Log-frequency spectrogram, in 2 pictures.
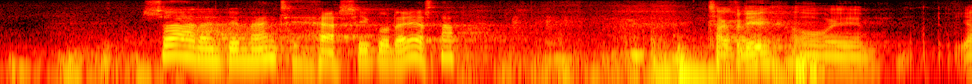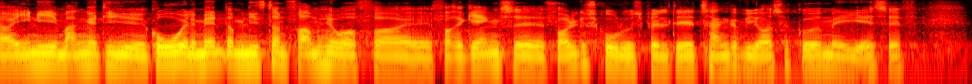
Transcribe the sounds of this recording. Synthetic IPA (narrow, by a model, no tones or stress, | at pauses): sɒ̽æɐɾɑenb̥emæŋt͡sʰe̝hæɐseɡ̥odɛɪɐsnɑ̈b̥ | t͡sʰɑ̈ɡ̥fɒ̽d̥e̝ɒ̽ø | jɑ̈ɪæɐe̝ːniːmɑ̈ŋəæd̥iɡ̥o̝ːe̝ləmen̰d̥ɐminisd̥ʁɐːnəfʁamɦeːʊ̰ɐfɒfɑ̈ʁɛɡ̥e̝ɐ̰eŋnsfɒ̽lɡ̥əsɡ̥o̝ːluðˠsb̥e̝l̰d̥e̝t͡sʰɑ̈ŋɡ̥ɐʋiɒ̽sə̥hɑ̈ɡ̥ɔ̽ːð̩ˠmeiesef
